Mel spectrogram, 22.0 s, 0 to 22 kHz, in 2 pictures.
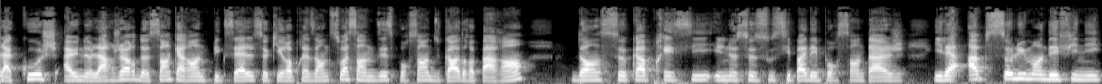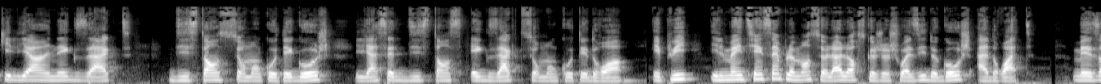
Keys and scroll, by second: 10.3 r, 18.3 super+z.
